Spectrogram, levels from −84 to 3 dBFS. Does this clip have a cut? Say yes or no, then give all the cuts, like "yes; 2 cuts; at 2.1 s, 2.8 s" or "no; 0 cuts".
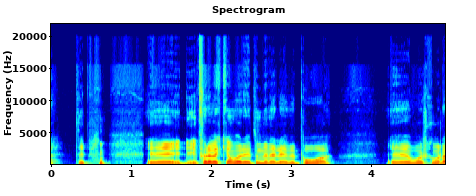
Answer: yes; 3 cuts; at 1.1 s, 2.5 s, 3.1 s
